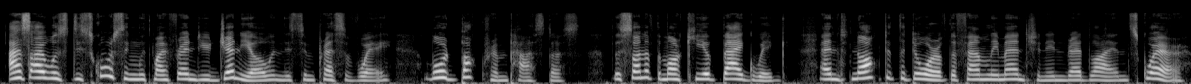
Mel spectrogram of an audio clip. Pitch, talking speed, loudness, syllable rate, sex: 225 Hz, 180 wpm, -18 LUFS, 4.8 syllables/s, male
